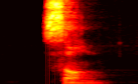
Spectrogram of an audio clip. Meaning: 1. past participle of sing 2. simple past of sing
- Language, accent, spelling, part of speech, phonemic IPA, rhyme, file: English, US, sung, verb, /sʌŋ/, -ʌŋ, En-us-sung.ogg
